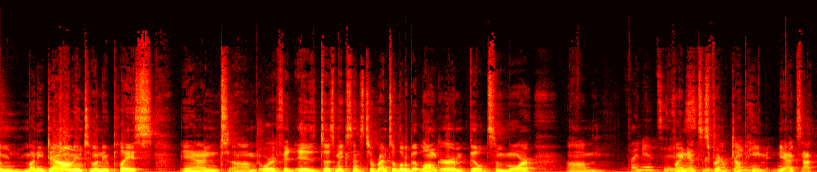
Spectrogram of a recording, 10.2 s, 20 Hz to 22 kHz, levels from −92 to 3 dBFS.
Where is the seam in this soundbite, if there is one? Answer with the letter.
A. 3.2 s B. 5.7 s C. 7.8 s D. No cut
A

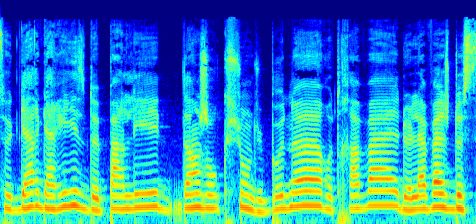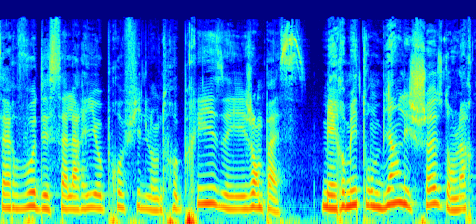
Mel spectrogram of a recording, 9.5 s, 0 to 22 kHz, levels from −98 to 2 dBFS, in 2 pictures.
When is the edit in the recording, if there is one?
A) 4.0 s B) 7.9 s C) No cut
A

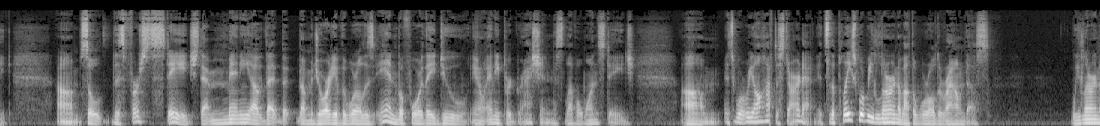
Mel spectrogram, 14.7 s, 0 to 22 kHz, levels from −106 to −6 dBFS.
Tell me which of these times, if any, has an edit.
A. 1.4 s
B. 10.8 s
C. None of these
A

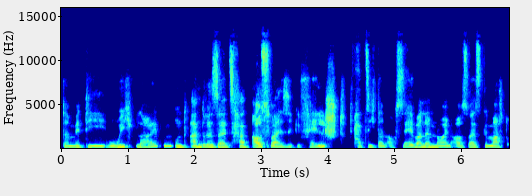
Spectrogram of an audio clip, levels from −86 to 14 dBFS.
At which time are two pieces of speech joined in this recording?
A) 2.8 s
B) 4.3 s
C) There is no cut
A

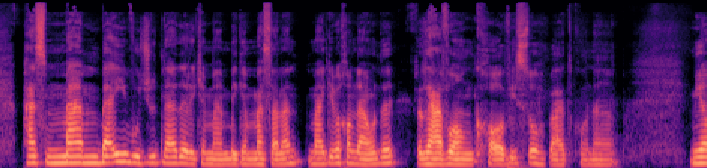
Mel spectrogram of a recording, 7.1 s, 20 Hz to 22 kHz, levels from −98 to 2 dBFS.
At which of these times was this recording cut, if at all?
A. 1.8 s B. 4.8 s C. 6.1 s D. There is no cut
D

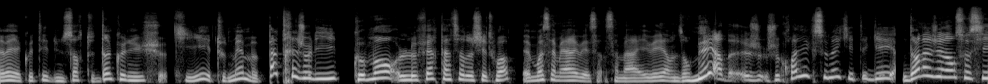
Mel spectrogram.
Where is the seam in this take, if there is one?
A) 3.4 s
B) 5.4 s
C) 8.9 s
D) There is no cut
C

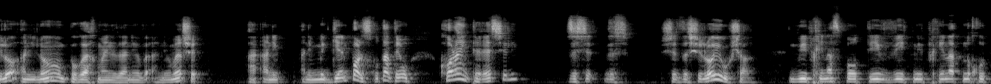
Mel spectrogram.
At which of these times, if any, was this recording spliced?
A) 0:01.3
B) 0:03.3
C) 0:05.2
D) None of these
D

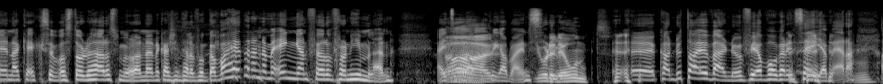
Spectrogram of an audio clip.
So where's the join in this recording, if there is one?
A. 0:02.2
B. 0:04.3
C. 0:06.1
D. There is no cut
C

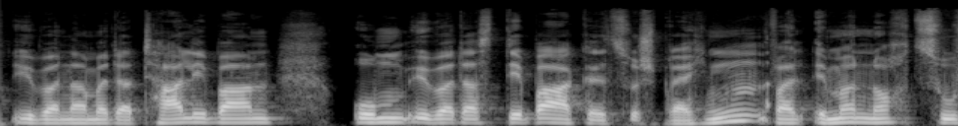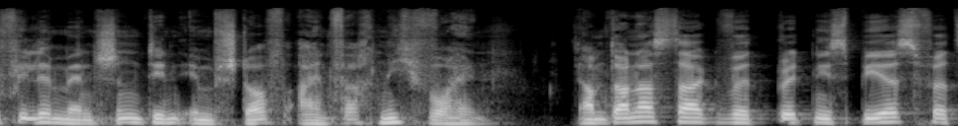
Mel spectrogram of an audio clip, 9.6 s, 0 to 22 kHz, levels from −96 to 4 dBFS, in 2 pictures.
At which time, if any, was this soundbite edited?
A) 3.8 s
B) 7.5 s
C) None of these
A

